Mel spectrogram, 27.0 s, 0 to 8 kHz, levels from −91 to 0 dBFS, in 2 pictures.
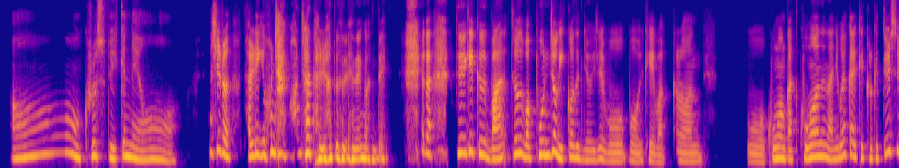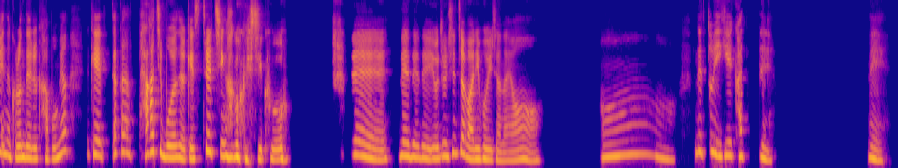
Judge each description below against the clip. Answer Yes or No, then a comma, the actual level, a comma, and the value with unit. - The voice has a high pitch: Yes, high, 205 Hz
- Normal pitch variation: No, wide, 5.9 semitones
